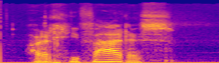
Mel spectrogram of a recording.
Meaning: archivist
- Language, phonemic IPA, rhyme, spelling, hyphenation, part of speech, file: Dutch, /ˌɑr.xiˈvaː.rɪs/, -aːrɪs, archivaris, ar‧chi‧va‧ris, noun, Nl-archivaris.ogg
